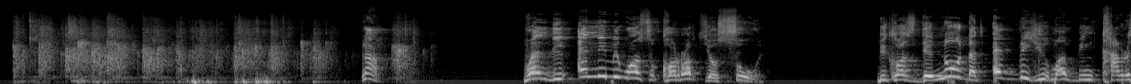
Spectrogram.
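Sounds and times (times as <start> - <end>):
crowd clapping: 0.0 - 4.4
speech: 3.7 - 3.9, 5.3 - 7.7, 8.8 - 11.3.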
